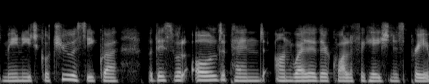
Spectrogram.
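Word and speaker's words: ACECQA: are looking for Early Childhood opportunities there is a squa is how you pronounce it and it's Australian children Education and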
